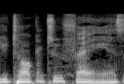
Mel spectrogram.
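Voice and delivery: ordinary talk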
